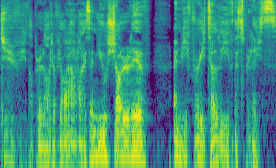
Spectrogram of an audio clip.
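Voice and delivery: hellish, demon-like voice. Narrating to a player the voice they hear, in a demonic voice. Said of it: "You hear this demonic sounding voice".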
